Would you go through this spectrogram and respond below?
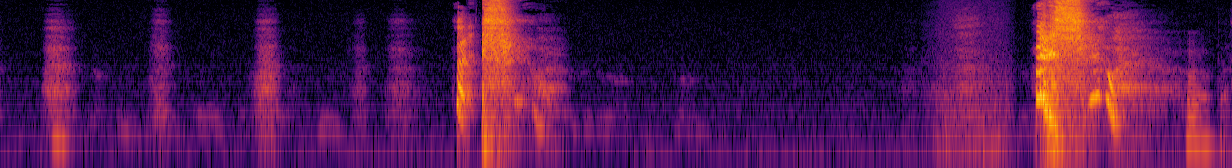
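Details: Sunday-evening fit of sneezing that came on within the last hour: two loud explosive sneezes, each preceded by quick catching inhalations, in a quiet room.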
